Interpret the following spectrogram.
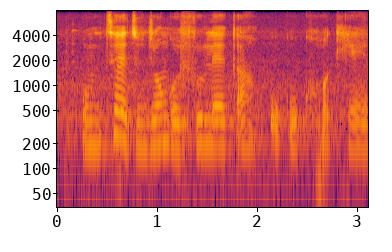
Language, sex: Zulu, female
